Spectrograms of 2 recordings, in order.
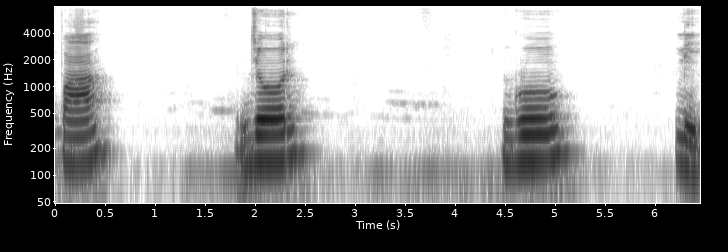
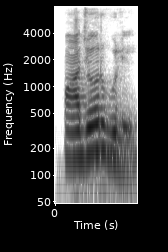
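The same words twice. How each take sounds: First: "পা জোর গু লি" said one syllable at a time with pauses; split into syllables. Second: Said in the usual way. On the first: Shown as a demonstration. Teacher showing students the syllables of পাঁজরগুলি, spaced out. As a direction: break "পাঁজরগুলি" into পা, জোর, গু, লি slowly. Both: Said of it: "এটাকে ভাঙা হোক দেখি".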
